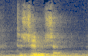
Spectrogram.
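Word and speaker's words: Tsimshian: He says, it's pronounced Tshimshen.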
